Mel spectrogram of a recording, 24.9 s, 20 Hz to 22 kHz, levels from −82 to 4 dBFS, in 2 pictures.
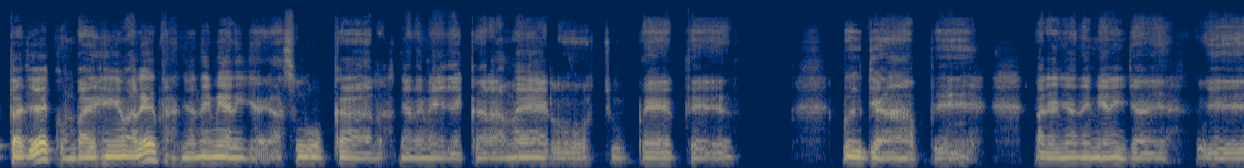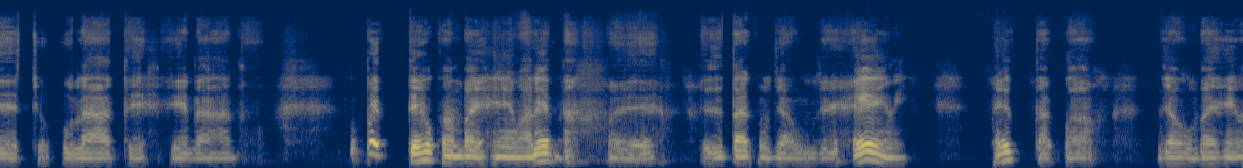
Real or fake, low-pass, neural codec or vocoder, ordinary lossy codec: fake; 19.8 kHz; vocoder, 44.1 kHz, 128 mel bands, Pupu-Vocoder; none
